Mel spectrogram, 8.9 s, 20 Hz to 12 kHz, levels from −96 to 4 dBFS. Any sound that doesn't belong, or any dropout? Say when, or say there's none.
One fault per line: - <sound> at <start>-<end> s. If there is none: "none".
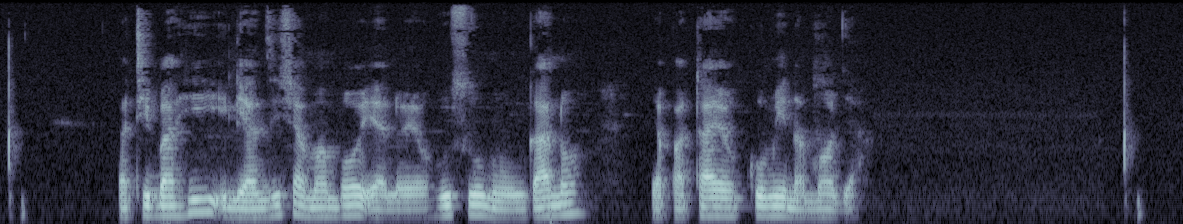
none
